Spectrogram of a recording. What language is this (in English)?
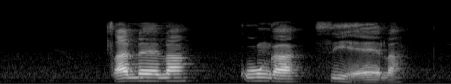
Tsonga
